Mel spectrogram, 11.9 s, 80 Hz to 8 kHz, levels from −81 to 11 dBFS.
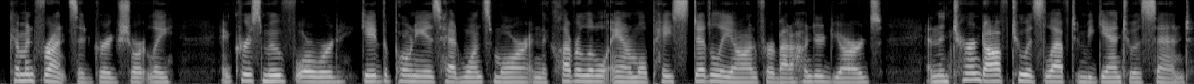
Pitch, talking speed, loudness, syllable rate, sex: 175 Hz, 205 wpm, -20 LUFS, 5.3 syllables/s, female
